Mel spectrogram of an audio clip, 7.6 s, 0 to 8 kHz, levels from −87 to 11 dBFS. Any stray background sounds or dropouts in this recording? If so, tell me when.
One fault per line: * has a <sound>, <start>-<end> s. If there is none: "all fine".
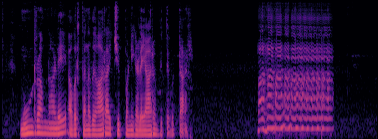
* has a laugh, 5.2-6.7 s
